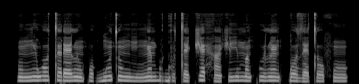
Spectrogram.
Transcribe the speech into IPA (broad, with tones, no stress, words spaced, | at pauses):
ũ˨ŋĩ˧wo˦tə˧ ɾɛ˨˦lũ˨˦po˨ ɡ͡bũ˦tũ˧ŋiː˨ŋɛ̃˦ bə˧ɡu˨tɛ˨t͡ʃɛ˦ hã˨ʃiː˦mã˦kʷɨ˦ lɛ̃˦˨ k͡po˦˨zɛ˨ to˧fũ˧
